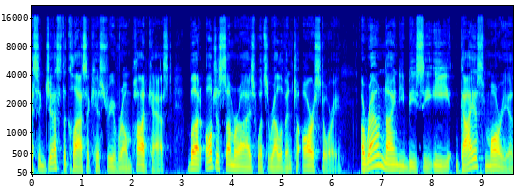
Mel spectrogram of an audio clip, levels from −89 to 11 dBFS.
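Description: No dropouts, clicks, distortion or other technical faults are audible anywhere in the recording.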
